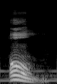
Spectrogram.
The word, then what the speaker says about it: AUM: is represented by the AUM, 3 in 1, pronounced Om, the sound or word of creation.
